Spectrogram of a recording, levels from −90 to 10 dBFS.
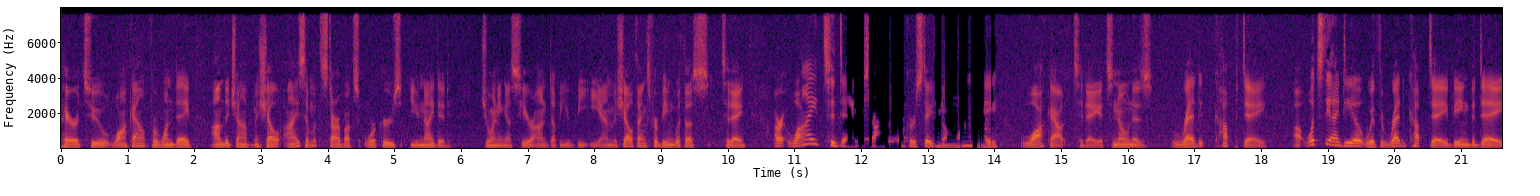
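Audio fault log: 11.73–12.66 s and 13.09–13.99 s, speech suppressed in double talk: the speech sinks sharply, by as much as around 40 dB, for about a second and then well under a second. This is likely an echo canceller turning down the talker while the far end also spoke.
12.04–12.12 s and 12.42–12.50 s, other side's voice leaking through: brief, faint scraps of a second voice, roughly 15 to 20 dB below the speech, surface during the first suppressed stretch. This is likely loudspeaker sound the echo canceller failed to remove from the microphone.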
